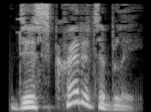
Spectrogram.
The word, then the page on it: discreditably: British English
